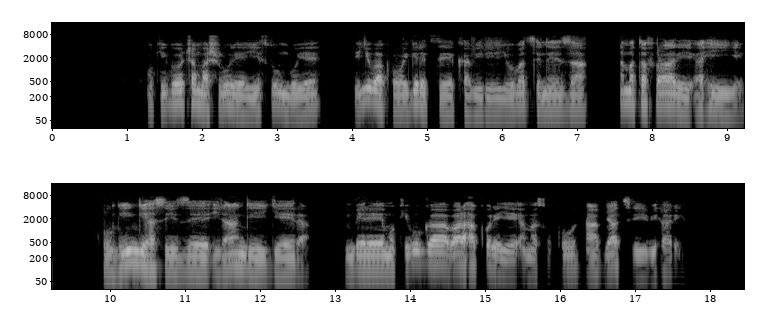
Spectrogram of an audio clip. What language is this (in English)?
Rundi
